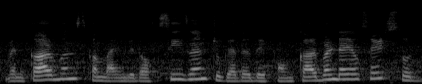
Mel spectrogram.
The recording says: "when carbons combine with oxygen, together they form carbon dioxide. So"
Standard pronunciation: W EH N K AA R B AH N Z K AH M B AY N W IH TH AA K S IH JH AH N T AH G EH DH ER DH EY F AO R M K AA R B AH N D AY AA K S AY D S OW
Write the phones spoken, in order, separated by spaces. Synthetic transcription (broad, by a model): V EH N K AA R B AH N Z K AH M B AY N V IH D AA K S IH Z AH N T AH G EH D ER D EY F AO R M K AA R B AH N D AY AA K S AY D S OW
